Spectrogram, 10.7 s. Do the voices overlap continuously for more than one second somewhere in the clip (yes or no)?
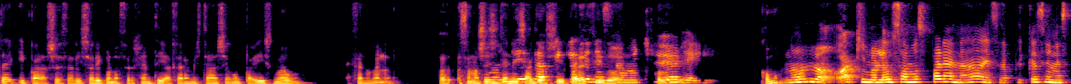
yes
